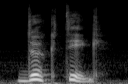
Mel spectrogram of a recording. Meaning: good; talented; capable (showing good ability, in a sense that includes both being good at something and being well-behaved)
- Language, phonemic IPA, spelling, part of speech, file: Swedish, /²dɵkːtɪɡ/, duktig, adjective, Sv-duktig.ogg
